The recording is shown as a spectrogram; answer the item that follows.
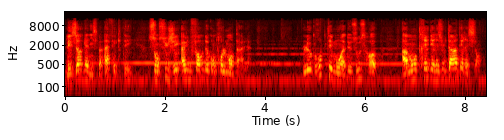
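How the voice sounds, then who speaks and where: An emotionless virtual assistant from a video game, with a fairly high male voice. It is polite and procedural, reading out information in formal phrasing. Faint music plays behind it. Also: animated, normal speed. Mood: impassive, procedural. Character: polite, impassive virtual assistant program at a corporate console.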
